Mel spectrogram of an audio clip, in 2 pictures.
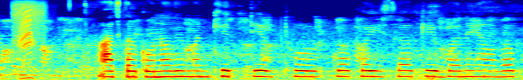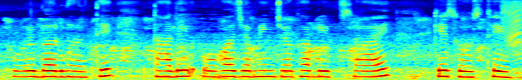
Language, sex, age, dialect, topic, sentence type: Chhattisgarhi, female, 18-24, Western/Budati/Khatahi, banking, statement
